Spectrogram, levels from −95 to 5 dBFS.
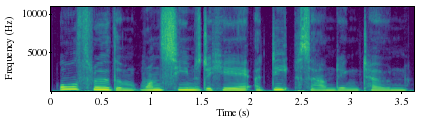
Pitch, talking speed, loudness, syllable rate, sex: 190 Hz, 180 wpm, -17 LUFS, 3.8 syllables/s, female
